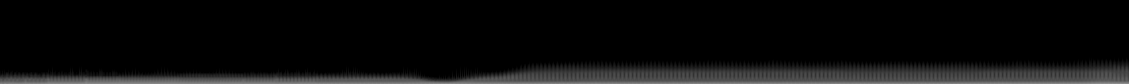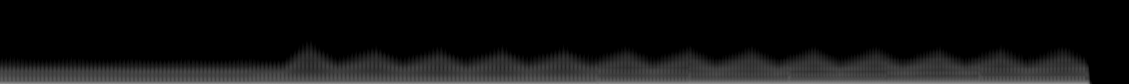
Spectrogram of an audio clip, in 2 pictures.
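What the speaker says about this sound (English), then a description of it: "I can blend in a sub-octave." A sustained, buzzy tone from an abSYNTHe / Zeroth Law oscillator with a deep sub-octave blended underneath, briefly dipping then swelling, ending in a rhythmic wobbling filter sweep.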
